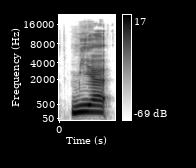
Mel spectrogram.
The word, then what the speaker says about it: Miele: Miele, hoe spreek je het uit? Honing? – Miele. – Miele. Nee, want ik dacht al Miele, ik denk wel. – Ja, Miele, zoals de wasmachine.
